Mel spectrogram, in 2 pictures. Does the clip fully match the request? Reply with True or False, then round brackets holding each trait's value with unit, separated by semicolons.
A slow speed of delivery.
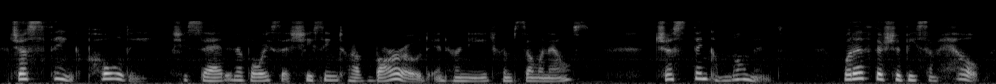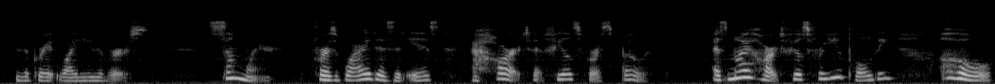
False (180 wpm)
